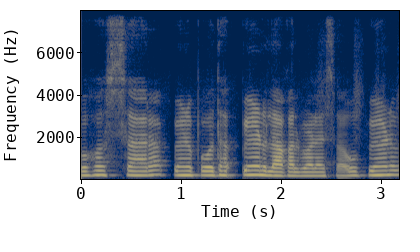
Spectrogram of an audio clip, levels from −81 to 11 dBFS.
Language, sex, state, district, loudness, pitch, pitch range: Bhojpuri, female, Uttar Pradesh, Ghazipur, -18 LUFS, 195 Hz, 185-205 Hz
